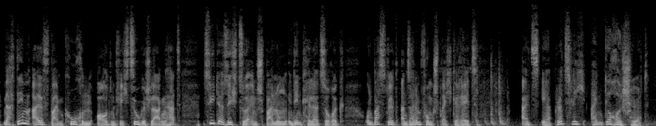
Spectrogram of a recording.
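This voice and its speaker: A man's voice: medium pitch, sing-song, normal speed, a little mellow, a little hiss or hum, close to an everyday voice. A man narrating a comic German children's audio play as a wry, playful storyteller.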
